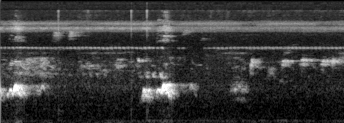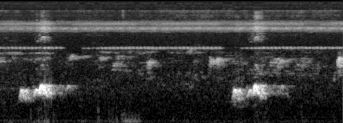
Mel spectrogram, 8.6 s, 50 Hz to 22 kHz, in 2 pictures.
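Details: Asian koel heard near a house on an early October 2022 morning, around 6:40, repeating a mid-pitched two-note rising call four times at steady gaps of about two and a half seconds, with soft higher bird chirps between.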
